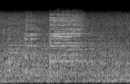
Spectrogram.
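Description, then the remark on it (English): Chicken sizzling in a frying pan as it browns to crispy edges: a steady, dense crackling hiss that swells briefly brighter midway, with no voices over it. “Really sizzling.”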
